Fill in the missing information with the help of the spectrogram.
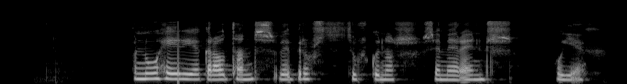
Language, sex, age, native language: Icelandic, female, 20-29, Icelandic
